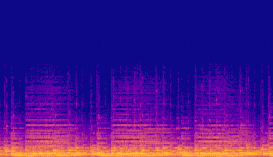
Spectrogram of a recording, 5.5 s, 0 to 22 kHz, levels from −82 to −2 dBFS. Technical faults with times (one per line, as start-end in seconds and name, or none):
0.51 compressed frames skipped
3.62 compressed frames skipped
